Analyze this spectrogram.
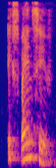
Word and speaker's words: expensive: Expensive. Từ này có hậu tố là if, nên trọng âm rơi âm tiết trước nó.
